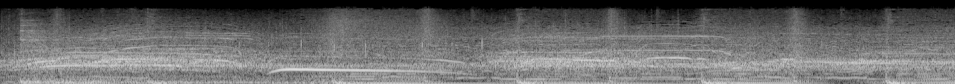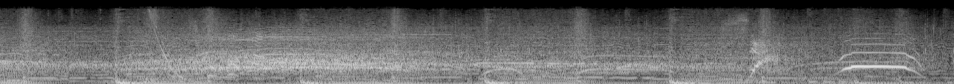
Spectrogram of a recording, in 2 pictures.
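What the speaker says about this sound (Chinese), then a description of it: "掌声欢迎阿修、顾京云、大国手" A large studio audience at a stand-up comedy competition cheers loudly, with whoops, yells and applause rising and falling, while amplified music plays underneath.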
